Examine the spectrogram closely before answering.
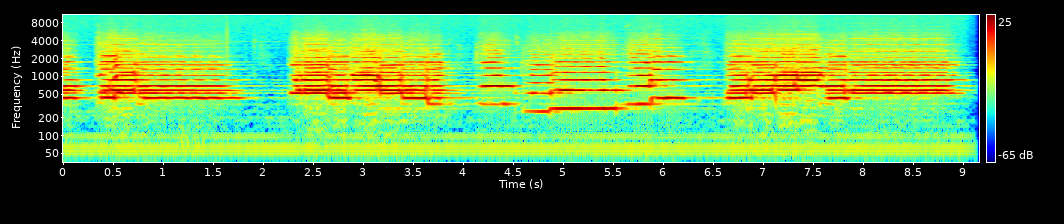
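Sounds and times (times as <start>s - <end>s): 
mellotron flute C4 note: 0.0s - 9.1s.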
